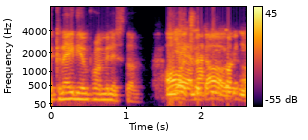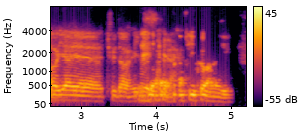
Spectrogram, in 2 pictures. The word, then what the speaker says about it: Trudeau: It's Trudeau. It's Trudeau. That's how you pronounce it.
